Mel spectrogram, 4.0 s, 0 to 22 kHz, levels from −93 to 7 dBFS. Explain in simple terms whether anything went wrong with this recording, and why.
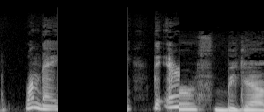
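Two things went wrong. At 0.87 s the speech cuts out for about 1.04 s, until 1.91 s. This is a playback stall, likely the player running short of data.

From 2.69 s to the end, there is a section at the wrong speed. It plays at half speed, so the voice drags and sounds much deeper.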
